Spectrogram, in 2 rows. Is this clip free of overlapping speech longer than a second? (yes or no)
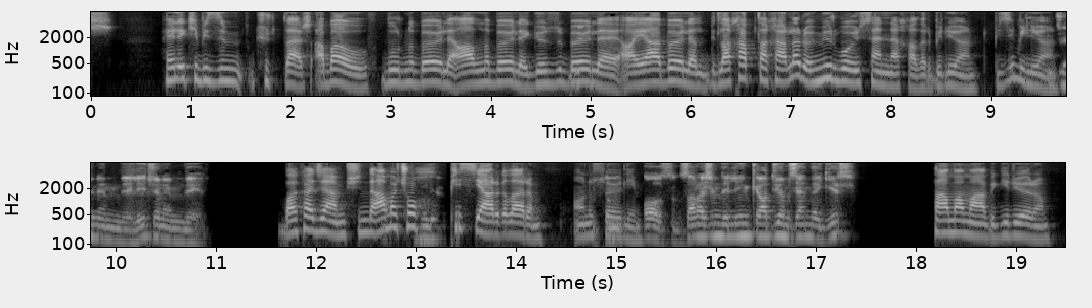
yes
